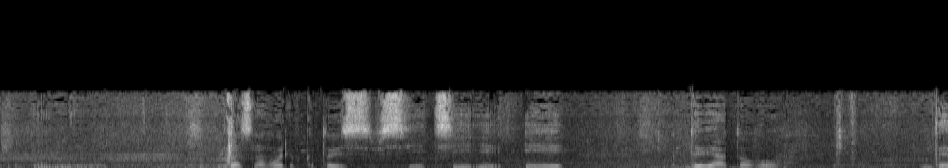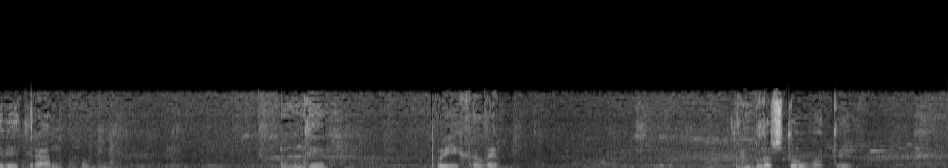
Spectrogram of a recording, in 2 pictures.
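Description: A middle-aged woman speaks emotionally in halting phrases into a close microphone.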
